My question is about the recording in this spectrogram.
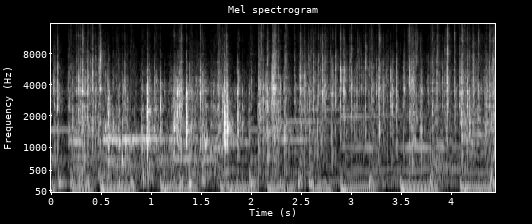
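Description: Crinkling and rustling of a plastic foil wrapper being handled and picked open, over background music with a steady beat.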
